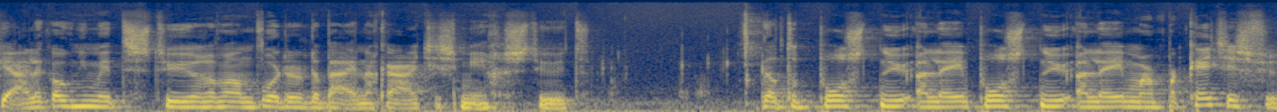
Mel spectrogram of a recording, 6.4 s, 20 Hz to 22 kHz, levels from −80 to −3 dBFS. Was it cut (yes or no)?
yes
